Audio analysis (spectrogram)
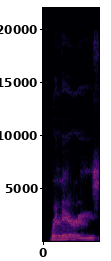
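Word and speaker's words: Rhaenys: around uh i think i read somewhere that renee's is that how you say her name yeah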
